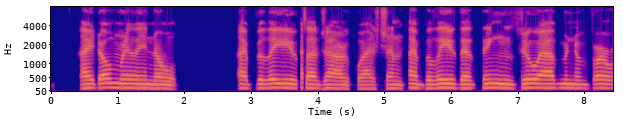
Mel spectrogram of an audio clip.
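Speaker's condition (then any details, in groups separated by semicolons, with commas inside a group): Toxic leukoencephalopathy, locked-in syndrome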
